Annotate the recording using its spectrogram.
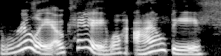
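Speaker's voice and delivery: mock very slow, swooping, laughing through the words. Retelling a mother's reaction to a quilting plan: imitating a mom laughing while talking. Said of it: "my mom just laughing".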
